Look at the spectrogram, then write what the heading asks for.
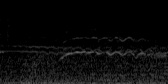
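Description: Cavalry horses of Delhi horsemen in the strategy game Empire: Total War whinny across a battlefield, a drawn-out neigh rising and wavering over a steady din of battle noise, with hoof clatter mixed in.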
